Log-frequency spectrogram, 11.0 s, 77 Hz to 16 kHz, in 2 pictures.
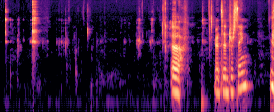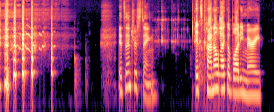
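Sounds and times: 
glassware and ice tapping and rattling: 0.0 - 1.6, 2.4 - 4.2, 8.3 - 10.0
speech: 3.4 - 5.8, 7.8 - 8.7, 9.4 - 10.8.

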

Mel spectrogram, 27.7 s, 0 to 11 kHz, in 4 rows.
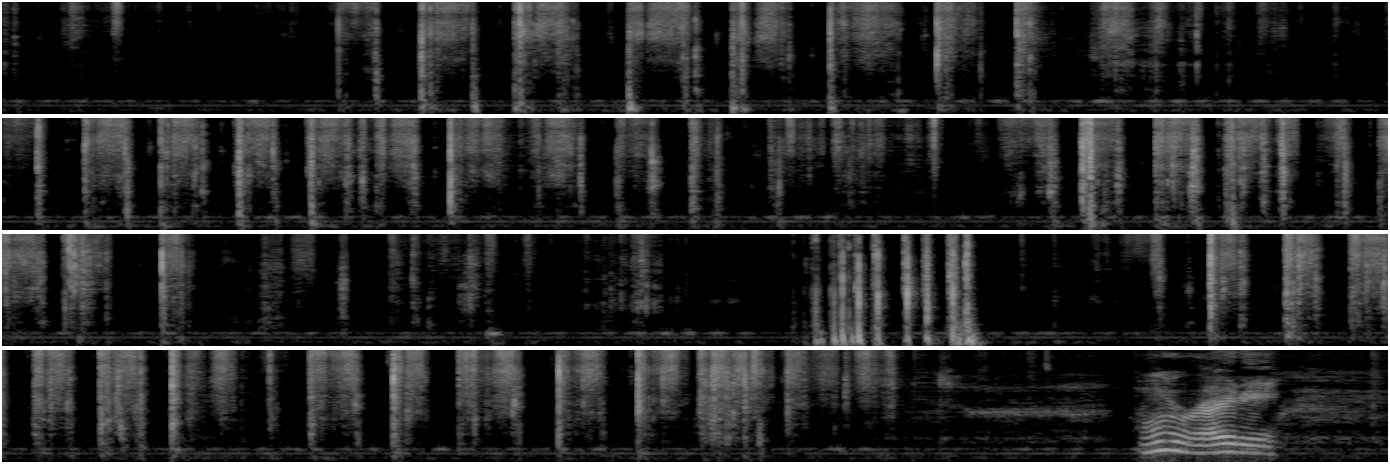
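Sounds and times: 
oracle card deck shuffling: 1.6 - 6.3, 7.0 - 17.3, 17.9 - 18.8, 19.6 - 25.3
speech: 26.9 - 27.2.

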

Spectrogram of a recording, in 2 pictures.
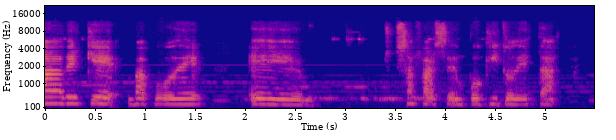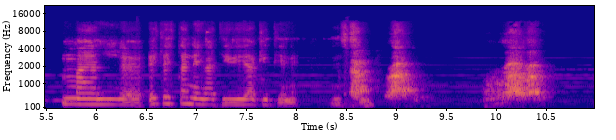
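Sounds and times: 
speech: 0.0 - 2.8, 3.4 - 9.2
dog barking: 8.6 - 10.6.

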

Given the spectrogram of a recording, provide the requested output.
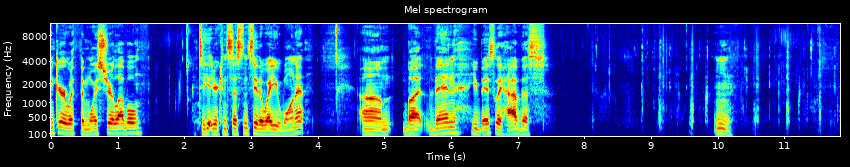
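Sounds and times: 
speech: 0.0 - 1.5, 2.2 - 4.0, 4.6 - 7.5, 9.6 - 10.3
crackling chews of a crunchy homemade bar: 1.4 - 2.6, 7.6 - 11.8
crisp bite into a crunchy homemade high-protein high-calorie bar: 8.1 - 11.8.

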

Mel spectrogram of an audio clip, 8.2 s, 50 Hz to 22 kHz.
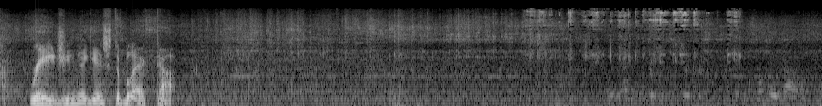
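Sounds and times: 
speech: 0.3 - 1.8
keys jingling: 4.7 - 7.7.

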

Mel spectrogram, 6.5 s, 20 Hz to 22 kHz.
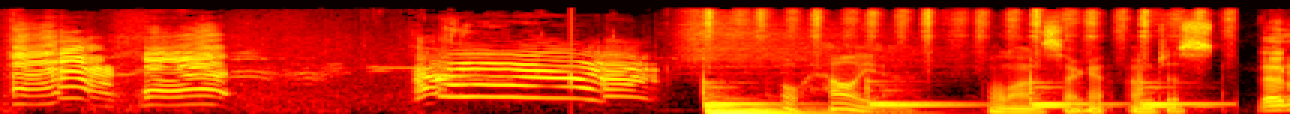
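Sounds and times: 
albatross harsh honking calls: 0.0 - 3.5
speech: 4.1 - 6.4.

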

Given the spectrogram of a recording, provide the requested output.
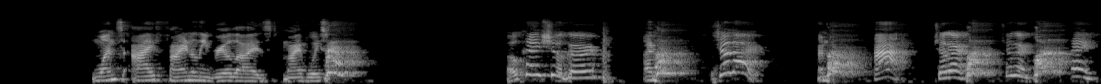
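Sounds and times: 
speech: 0.9 - 3.7, 5.1 - 11.0
dog barking with whining howl-like tone: 3.2 - 3.8, 6.5 - 7.1, 8.2 - 8.7, 9.6 - 11.0.

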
